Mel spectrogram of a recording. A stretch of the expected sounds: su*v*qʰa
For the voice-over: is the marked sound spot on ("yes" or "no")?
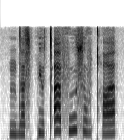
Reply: yes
